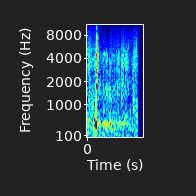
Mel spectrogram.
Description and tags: A trip to the movies recorded with DS-40 and edited with Wavosaur. Audience ambiance before the movie.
